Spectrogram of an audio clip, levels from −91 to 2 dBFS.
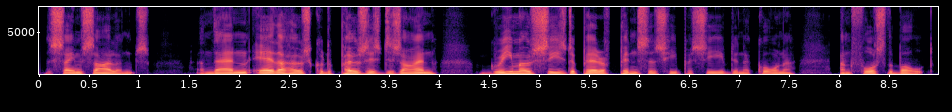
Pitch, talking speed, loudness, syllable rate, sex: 130 Hz, 180 wpm, -19 LUFS, 5.3 syllables/s, male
